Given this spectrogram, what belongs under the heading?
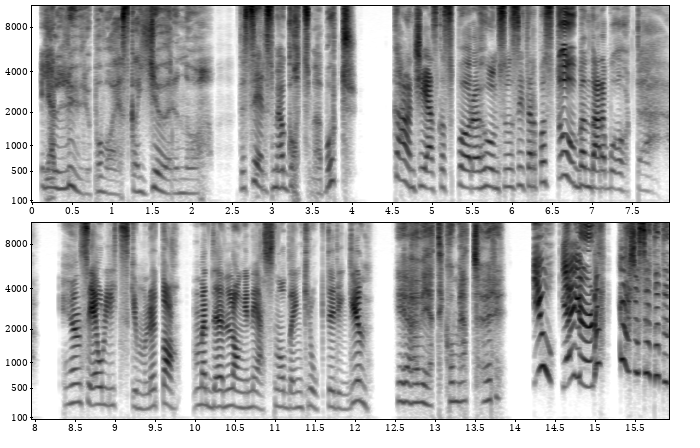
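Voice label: Norwegian dub characters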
